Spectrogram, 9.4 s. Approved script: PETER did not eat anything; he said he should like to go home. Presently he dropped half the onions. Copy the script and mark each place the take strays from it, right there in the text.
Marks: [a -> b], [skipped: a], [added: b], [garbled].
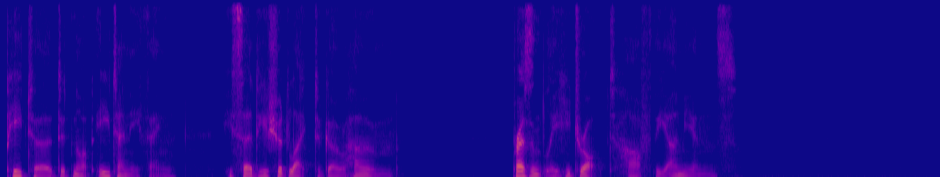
PETER did not eat anything; he said he should like to go home. Presently he dropped half the onions.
